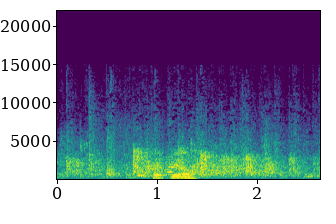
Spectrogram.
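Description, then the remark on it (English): An evening audience claps for a speaker coming up, a steady, dense patter that runs the whole way through, with a brief voice calling out over the applause partway in. “I didn't get quite the clap tonight as I did this morning when I came up.”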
